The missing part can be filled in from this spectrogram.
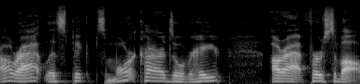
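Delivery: put-on cowboy-style Western accent. During a tarot card reading, the speaker switches to a put-on Western voice. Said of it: "a Western voice".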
